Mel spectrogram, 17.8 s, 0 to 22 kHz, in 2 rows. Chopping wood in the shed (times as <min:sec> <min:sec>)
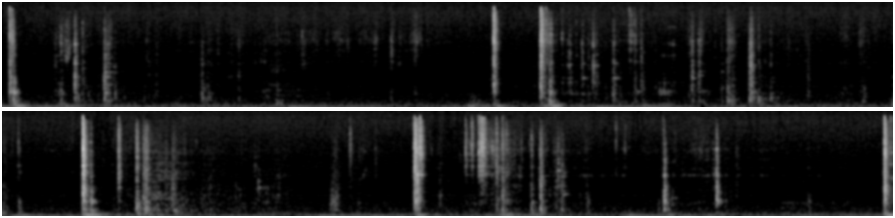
0:09.6 0:10.7, 0:12.9 0:14.6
